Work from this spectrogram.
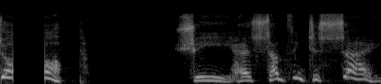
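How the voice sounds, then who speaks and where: Very slow and fairly high-pitched, this put-on character voice moves through very wide pitch swings. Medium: video game. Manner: cryptic, speaks of her in third person.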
